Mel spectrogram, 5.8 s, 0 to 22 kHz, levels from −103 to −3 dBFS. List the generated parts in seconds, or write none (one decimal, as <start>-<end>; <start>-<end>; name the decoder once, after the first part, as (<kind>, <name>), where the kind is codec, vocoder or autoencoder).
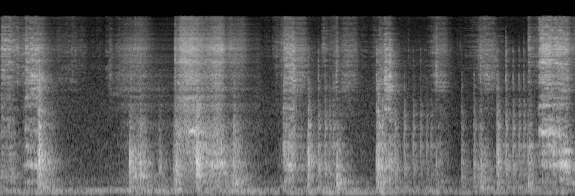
1.2-2.6 (autoencoder, DAC-VAE)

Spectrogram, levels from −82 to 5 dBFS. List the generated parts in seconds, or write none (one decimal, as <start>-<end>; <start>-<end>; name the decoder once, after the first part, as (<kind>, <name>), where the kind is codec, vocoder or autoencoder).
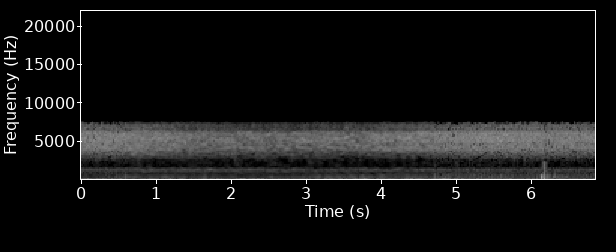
0.6-4.7 (vocoder, HiFi-GAN)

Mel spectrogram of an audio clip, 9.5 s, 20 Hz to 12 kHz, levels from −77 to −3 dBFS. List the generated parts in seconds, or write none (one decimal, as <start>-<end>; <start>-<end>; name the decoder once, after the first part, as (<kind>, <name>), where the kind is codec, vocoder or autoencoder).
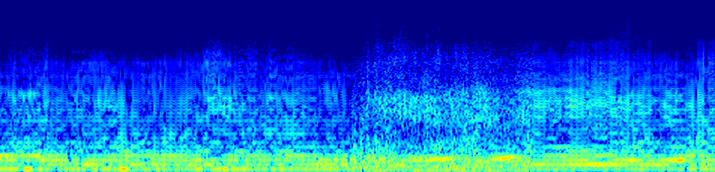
0.0-4.7 (vocoder, BigVGAN v2); 7.1-9.5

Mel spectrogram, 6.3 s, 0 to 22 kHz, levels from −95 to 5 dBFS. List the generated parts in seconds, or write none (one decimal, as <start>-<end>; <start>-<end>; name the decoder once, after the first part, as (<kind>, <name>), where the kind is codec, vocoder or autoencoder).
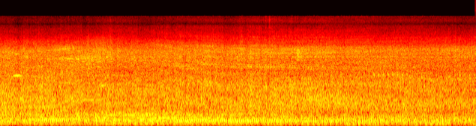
1.1-1.8 (codec, SNAC)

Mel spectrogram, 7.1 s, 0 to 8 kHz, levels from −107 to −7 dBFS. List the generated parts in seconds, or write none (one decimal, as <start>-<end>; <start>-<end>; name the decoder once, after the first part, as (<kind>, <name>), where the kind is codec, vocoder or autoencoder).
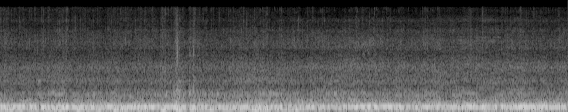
5.5-6.3 (codec, SNAC)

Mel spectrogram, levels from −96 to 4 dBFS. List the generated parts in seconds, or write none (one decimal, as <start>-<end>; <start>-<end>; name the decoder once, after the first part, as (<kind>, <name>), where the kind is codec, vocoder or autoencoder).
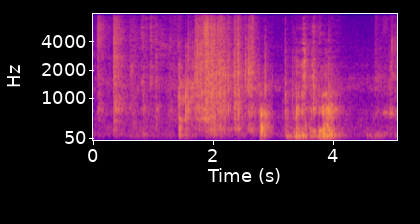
none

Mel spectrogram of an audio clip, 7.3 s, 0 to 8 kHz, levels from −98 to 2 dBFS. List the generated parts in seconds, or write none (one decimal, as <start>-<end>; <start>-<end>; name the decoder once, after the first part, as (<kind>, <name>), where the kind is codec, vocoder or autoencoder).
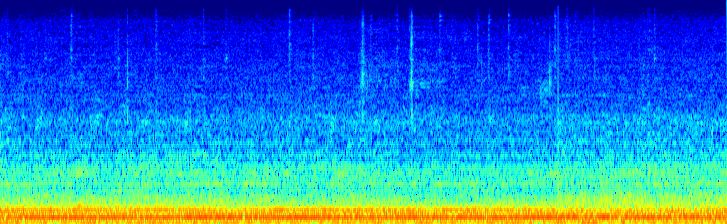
none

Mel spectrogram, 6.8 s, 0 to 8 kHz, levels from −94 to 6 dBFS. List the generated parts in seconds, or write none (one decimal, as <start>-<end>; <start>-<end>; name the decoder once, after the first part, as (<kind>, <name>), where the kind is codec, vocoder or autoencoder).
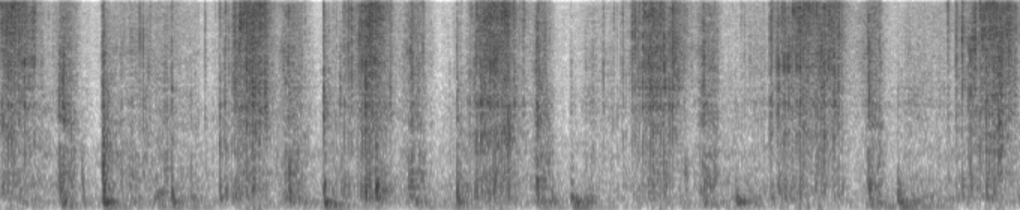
0.0-1.1 (vocoder, BigVGAN v2); 5.2-6.8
